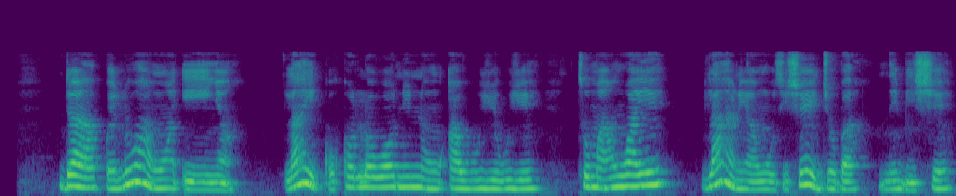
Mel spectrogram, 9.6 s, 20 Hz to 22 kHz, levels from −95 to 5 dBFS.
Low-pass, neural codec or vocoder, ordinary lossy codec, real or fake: 7.2 kHz; none; none; real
